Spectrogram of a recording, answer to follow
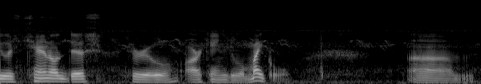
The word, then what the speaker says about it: Michael: channeled this through Archangel Michael um or Mikel as it's technically pronounced now Mikel said that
